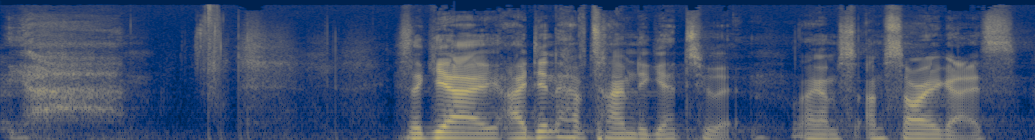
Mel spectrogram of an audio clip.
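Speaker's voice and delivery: low, soft, trailing apology; acting the apologetic slacker; sheepish excuse. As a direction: mumble a guilty excuse, pitch dropped and sinking.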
